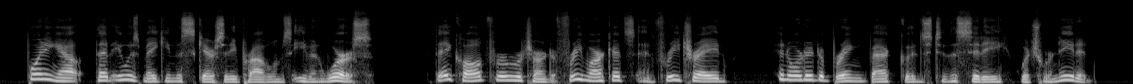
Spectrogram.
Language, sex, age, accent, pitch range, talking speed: English, male, 50-69, American, 125-180 Hz, 180 wpm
